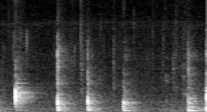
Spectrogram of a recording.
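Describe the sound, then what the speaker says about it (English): Metal pot lid on a pot of simmering apples for applesauce, giving a series of light clinks and taps as it is set back in place, about five short strikes, close and clear. "Now I'm going to put the lid back on"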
